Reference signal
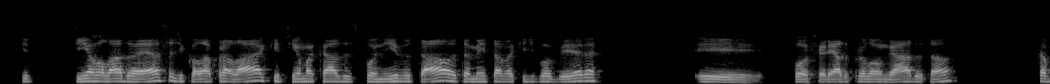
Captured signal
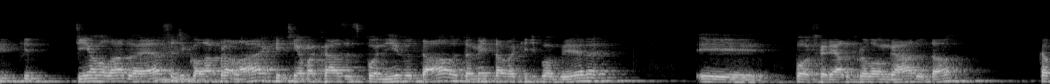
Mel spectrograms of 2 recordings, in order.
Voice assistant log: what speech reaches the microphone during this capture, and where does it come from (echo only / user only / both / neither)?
both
